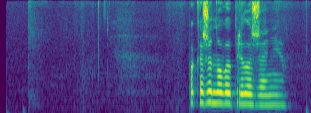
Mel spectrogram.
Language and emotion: Russian, neutral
